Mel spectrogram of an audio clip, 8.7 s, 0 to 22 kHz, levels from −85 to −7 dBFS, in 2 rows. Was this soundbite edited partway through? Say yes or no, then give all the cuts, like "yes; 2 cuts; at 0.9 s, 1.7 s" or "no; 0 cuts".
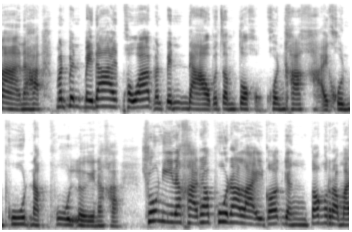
no; 0 cuts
